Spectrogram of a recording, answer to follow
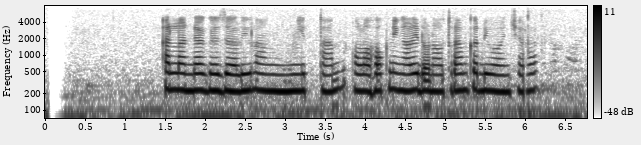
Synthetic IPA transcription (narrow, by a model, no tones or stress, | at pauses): ʔarlandaɡazalilaŋit̪anɔlɔɦɔkniŋalidɔnald̪̚t̪ːɾamp̚kɨrdiwawaɲt͡ʃaɾa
